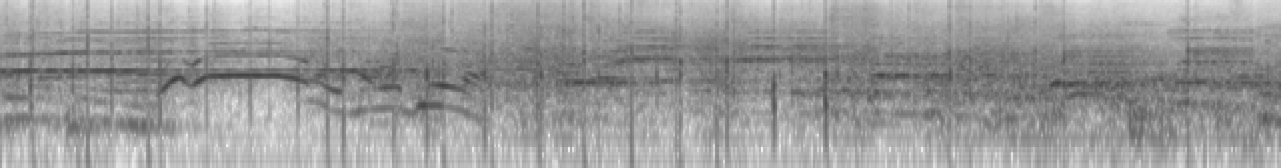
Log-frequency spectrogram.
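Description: Several voices shouting across a sports hall, some calls drawn out and held, mostly in the first three seconds, over a run of short thuds.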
